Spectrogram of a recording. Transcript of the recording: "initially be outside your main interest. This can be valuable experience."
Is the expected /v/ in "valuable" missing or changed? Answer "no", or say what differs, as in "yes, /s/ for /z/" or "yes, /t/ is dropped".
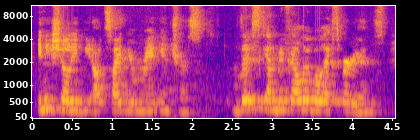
yes, /f/ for /v/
